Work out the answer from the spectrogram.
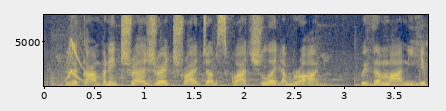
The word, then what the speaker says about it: absquatulate: Straight From online dictionaries this word is pronounced absquatulate absquatulate ang absquatulate mga sombreros ay verb ito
